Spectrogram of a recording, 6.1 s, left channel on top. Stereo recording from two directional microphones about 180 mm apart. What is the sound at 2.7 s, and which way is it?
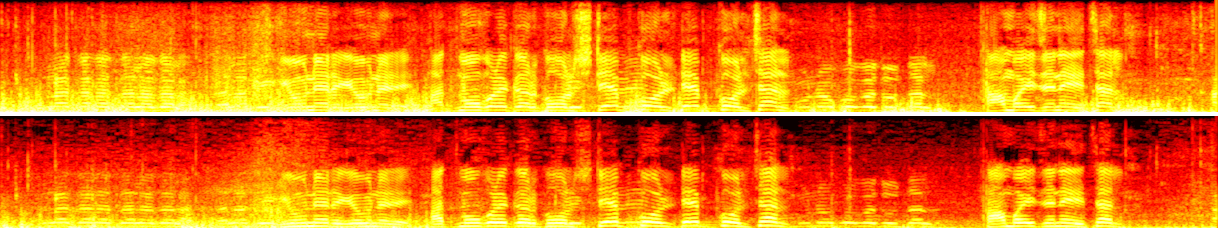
Speech, 30° left (ahead or behind).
